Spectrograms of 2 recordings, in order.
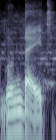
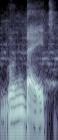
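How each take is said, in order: First: The d and n sounds swap places. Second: The d and n sounds swap places.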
